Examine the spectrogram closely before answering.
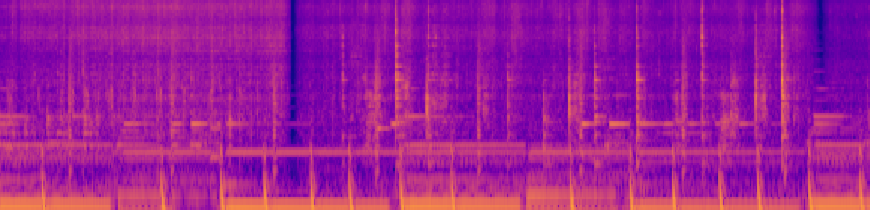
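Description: Canned carrots and peas sizzling in hot oil in a nonstick frying pan, with a plastic spatula scraping and clicking against the pan as they are stirred. The sizzle is strongest in the first few seconds, after they go in.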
